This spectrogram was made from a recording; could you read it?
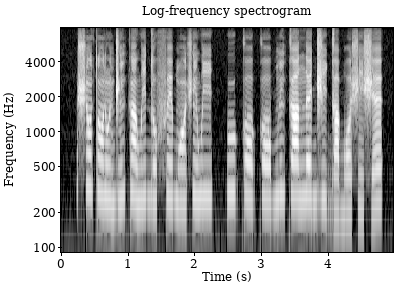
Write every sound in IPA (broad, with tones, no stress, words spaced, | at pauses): ʃɔ̃˦tɔ̃˧ɾũ˨ d͡ʒĩ˨˦kã˦˨wi˨˦do˧ fe˦bɔ̃˧ ʃĩ˦wi˦ | u˦ kɔ˦˨ kɔ˧bĩ˦ ka˦nɛ˦d͡ʒi˦˨ ɡa˨bɔ˨ʃi˨ʃɛ˨˦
